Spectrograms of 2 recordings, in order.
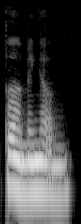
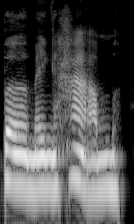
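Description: First: The ending ham is weak and reduced. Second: The ending ham is said with a full vowel. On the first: The speaker calls it right. "but Birmingham" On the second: The speaker calls it wrong. "not Birmingham"

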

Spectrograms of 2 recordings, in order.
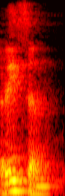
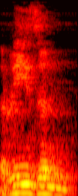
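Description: First: The middle consonant is a hissing s sound. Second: The middle consonant is a buzzing z sound. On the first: The speaker calls it wrong. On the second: The speaker calls it right.

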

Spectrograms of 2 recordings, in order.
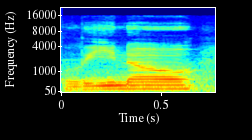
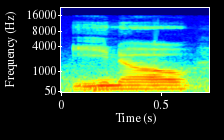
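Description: First: The name begins with an L sound. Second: The name begins with a vowel sound. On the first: The speaker calls it right. "I know now it's pronounced Lino" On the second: The speaker calls it wrong. "I've been saying Eno"

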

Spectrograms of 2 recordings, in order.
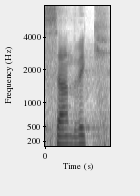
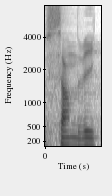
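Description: First: The name is said the English way. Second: The name is said the Swedish way.

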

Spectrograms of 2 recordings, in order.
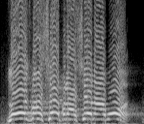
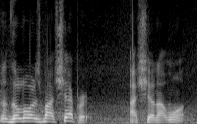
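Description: First: It is read in a panicked voice. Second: It is read in a calm voice.

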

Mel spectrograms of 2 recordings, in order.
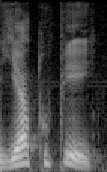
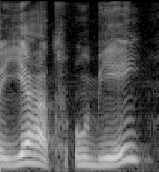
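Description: First: The consonants blur together into a different phrase. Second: The consonants are pronounced clearly and separately. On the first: It sounds like saying one is dumber. The speaker calls it wrong. "происходит редуцирование согласных" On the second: It asks to destroy the poison. The speaker calls it right. "вместо «яд убей»"

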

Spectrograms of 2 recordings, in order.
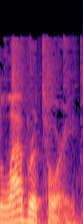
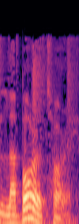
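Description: First: It is said the American way. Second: It is said the British way. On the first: "In the US, they would say" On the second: "In the UK, they would say"

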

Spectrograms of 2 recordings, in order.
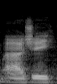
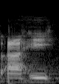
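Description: First: Aji is said the common British way. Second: Aji is said the way it should be said. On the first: "over in the UK quite a few people call them Aji" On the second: "Aji should be pronounced Aji"

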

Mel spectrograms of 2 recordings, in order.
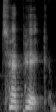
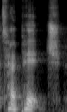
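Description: First: The name ends with a k sound. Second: The name ends with a ch sound. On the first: "do it phonetically like a CK" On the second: "Tepic with a CH"

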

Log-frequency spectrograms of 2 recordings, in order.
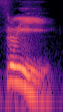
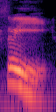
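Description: The two takes are said the same way.

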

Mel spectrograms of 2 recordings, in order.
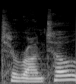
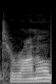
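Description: First: The second T is clearly pronounced. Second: The second T is blended away. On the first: This is how outsiders say the city's name. The speaker calls it wrong. "like they pronounce the second T" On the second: This is how locals say the city's name. The speaker calls it right. "like we kind of blend it together"

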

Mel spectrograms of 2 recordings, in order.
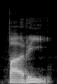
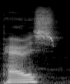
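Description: First: The name is said in a fancy, showy way. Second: The name is said in a plain, ordinary way.

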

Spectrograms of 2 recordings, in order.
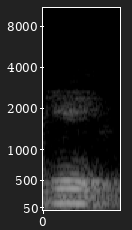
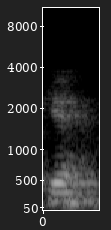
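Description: First: The vowel is said long. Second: The vowel is said short. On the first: The speaker calls it wrong. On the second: The speaker calls it right. "make it short"

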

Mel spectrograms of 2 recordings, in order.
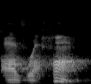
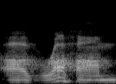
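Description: First: The stress is on the last syllable. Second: The stress is on the middle syllable. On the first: The speaker calls it right. "the accent goes onto the last syllable" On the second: The speaker calls it wrong. "This is not Avraham"

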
